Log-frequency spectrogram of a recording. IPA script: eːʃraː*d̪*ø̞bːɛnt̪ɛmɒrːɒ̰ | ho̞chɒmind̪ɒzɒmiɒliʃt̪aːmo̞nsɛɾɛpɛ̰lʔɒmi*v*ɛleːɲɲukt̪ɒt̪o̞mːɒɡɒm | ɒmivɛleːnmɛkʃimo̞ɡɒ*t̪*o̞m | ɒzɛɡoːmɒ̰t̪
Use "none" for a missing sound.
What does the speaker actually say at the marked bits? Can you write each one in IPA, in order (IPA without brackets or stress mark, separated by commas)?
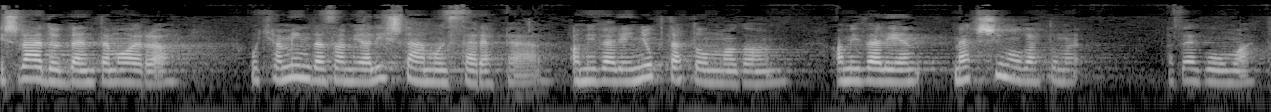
d̪, v, t̪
